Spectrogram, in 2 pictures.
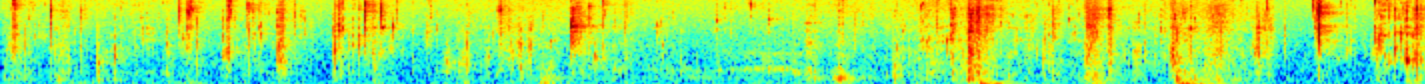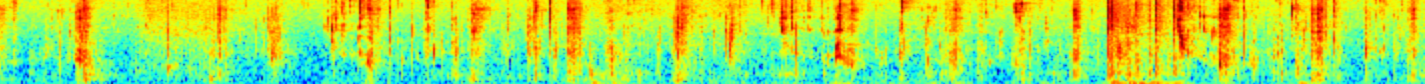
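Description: Close-miked chewing and crunching of food, with many small mouth clicks and a few low thumps about five, six and thirteen seconds in.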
